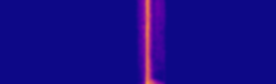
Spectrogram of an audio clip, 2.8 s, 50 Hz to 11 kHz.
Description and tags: Closing book
Closing a book recorded with AT 4033a to Digi003 rack.
bum, hit, close, book, snap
